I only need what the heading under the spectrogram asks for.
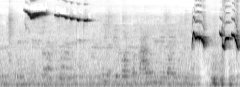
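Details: Orange-headed thrush singing ngeplong style to coax others into song. A long, clear whistle slides slowly downward, then soft murmuring notes, then two quick bright warbled phrases.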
